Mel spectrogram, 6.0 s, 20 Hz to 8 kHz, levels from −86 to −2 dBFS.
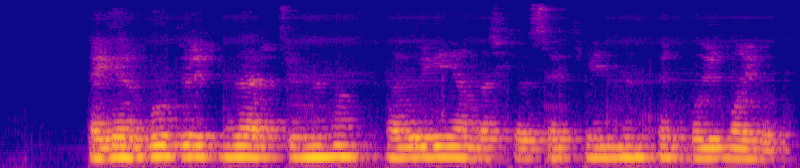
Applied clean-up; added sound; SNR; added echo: neural separator model SepFormer DNS4.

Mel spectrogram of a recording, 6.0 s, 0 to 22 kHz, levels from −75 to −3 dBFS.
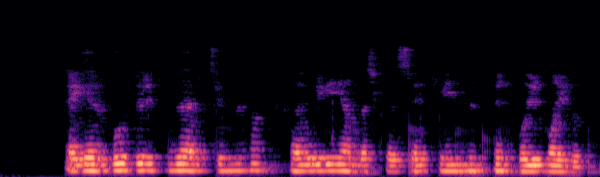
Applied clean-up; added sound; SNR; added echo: neural mask model DeepFilterNet 3.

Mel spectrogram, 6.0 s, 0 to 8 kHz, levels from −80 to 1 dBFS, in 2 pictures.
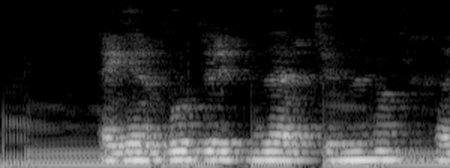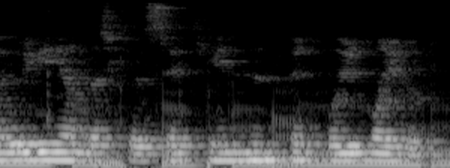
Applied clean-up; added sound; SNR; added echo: none; Bass guitar; 11 dB; reverberation time 0.6 s.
